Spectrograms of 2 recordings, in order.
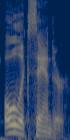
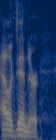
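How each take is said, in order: First: The name is said the Ukrainian way, Oleksandr. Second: The name is said the English way, Alexander. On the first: The speaker calls it right. "That's how you say his name" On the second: The speaker calls it wrong. "It's not Alexander"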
